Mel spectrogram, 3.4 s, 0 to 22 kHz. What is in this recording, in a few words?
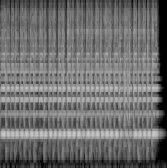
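viola tremolo F#4; Orchestral; DirectWave; Varazdin Orchestral; Viola II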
